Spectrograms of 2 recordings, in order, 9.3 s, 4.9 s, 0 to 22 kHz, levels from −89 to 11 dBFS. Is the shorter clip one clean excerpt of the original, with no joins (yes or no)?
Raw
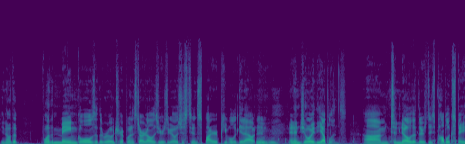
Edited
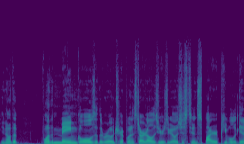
yes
